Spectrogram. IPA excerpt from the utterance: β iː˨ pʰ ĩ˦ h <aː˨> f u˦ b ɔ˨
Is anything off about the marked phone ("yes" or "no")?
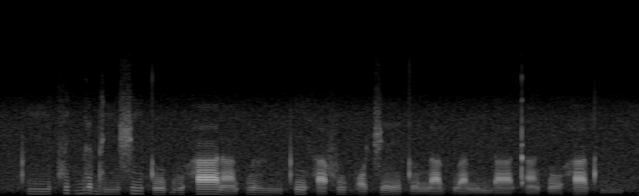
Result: yes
